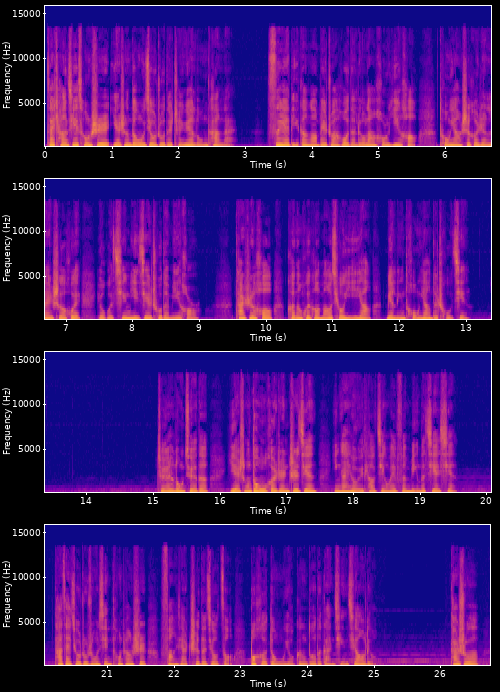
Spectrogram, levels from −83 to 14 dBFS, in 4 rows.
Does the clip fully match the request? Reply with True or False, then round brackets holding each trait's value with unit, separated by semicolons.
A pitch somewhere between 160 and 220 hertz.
True (185 Hz)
